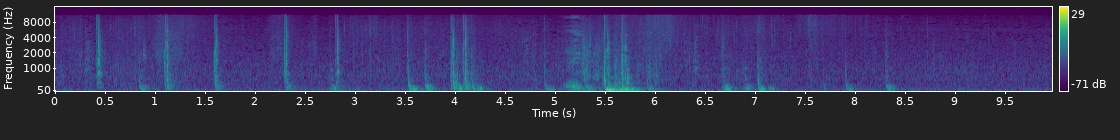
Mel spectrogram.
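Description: Hands and feet knock against wooden poles while climbing.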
